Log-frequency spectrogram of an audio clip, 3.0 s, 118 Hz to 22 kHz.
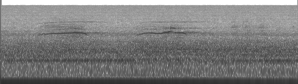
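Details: At the Charlo osprey nest on 25 August 2020, first food delivery of the day: two soft, slurred whistles that rise and then flatten, about one second apart, set against a loud steady low hum.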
